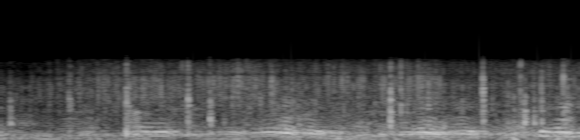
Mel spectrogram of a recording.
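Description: Men whooping and shouting in celebration, with scattered sharp clicks.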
